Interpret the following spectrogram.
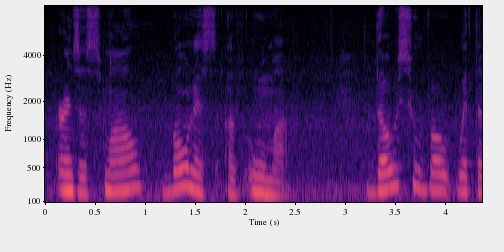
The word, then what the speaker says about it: UMA: It's pronounced UMA and stands for Universal Market Access.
